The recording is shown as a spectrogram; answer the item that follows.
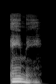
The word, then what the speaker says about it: Amy: The master of the 58th demon world, president of flames, Amy. TL. Pronounced as Aim.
